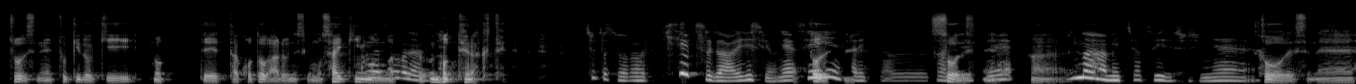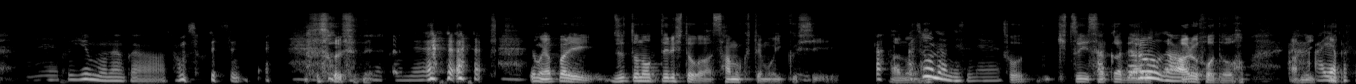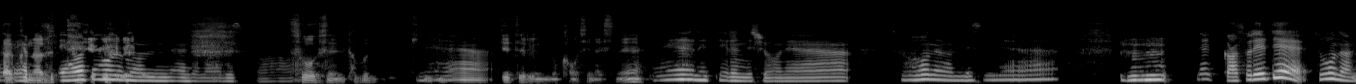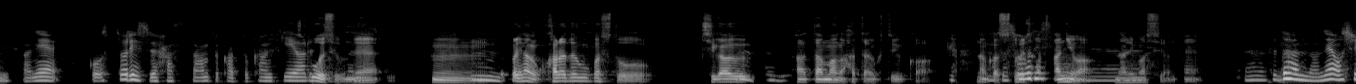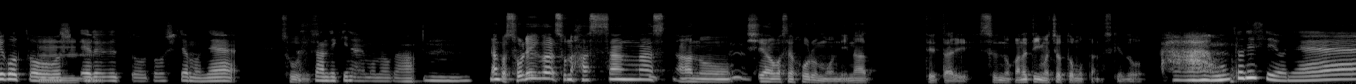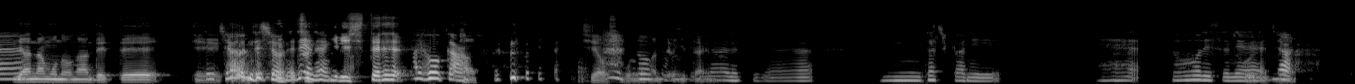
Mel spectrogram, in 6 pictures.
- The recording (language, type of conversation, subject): Japanese, unstructured, 運動をすると、精神面にはどのような変化がありますか？
- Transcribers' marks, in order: chuckle; laughing while speaking: "寒そうですね。なんかね"; laughing while speaking: "そうですね"; chuckle; chuckle; laughing while speaking: "行きたくなるっていう"; "出てるん" said as "ねてるん"; joyful: "出ちゃうんでしょうね"; chuckle; other background noise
